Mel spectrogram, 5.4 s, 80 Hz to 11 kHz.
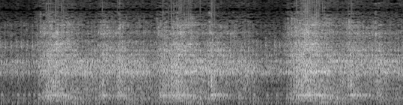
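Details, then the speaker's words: GY6 go-kart engine after carburetor reassembly, needing adjustment: small revs surge up, but at wide open throttle it stammers and sags instead of pulling clean; owner suspects it's running rich; stumble at wide open throttle. "i don't know if you could hear that but when i go to wide open throttle it kind of stammers there i think it's running rich"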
